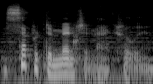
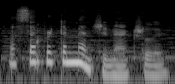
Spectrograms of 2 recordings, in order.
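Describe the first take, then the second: First: The line is delivered in a curt, rude tone. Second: The line is delivered in a softer, polite tone.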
